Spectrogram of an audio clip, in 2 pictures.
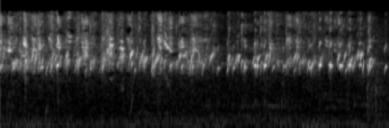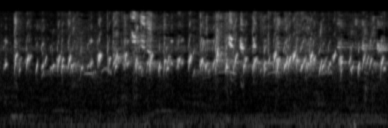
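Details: European goldfinches twittering together to rouse males from silence, with mating and readiness calls: continuous high, jangling chirps and trills, and a faint steady low hum in the background from midway on.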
